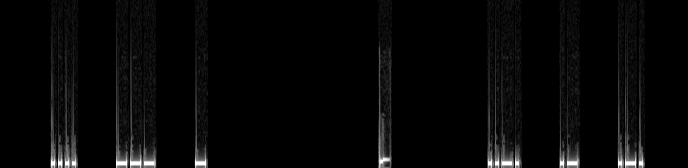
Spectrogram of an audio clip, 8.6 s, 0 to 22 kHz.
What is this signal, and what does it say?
Morse code, heard as a keyed tone, about 28 wpm, spaced as for 13 wpm, 690 Hz. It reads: HOT FAR
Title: 4x Character Spacing - Top 300 Words - 28wpm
